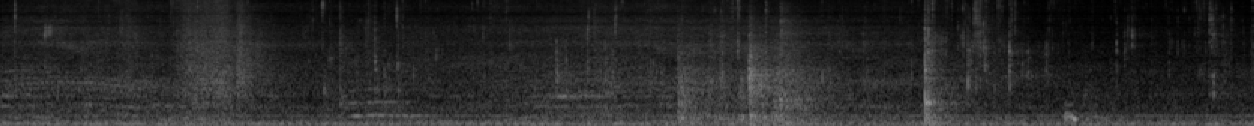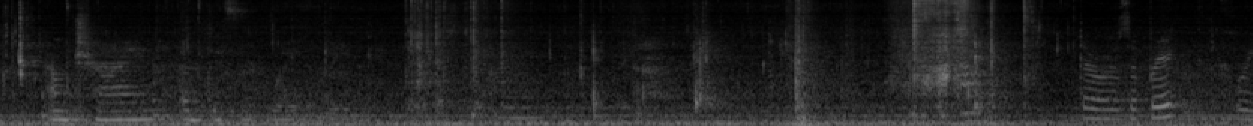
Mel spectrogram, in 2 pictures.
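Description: Homemade slime being pulled and worked by hand, with scattered light clicks and knocks of plastic cups and a stirring spoon, and faint children's voices in the background.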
